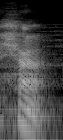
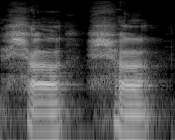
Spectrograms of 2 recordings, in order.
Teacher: তো এই ঢাকনাটা শ্বাসনালীর সাথে লেগে কন্ঠের হলকের মাঝখান জায়গাটা ওটা কন্ঠলের সঙ্গে লেগে চেপে আসবে এখান থেকে উচ্চারিত হবে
